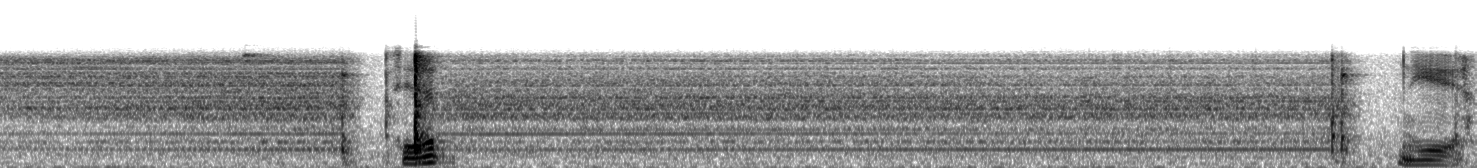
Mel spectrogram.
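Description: An electrical device hums steadily.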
